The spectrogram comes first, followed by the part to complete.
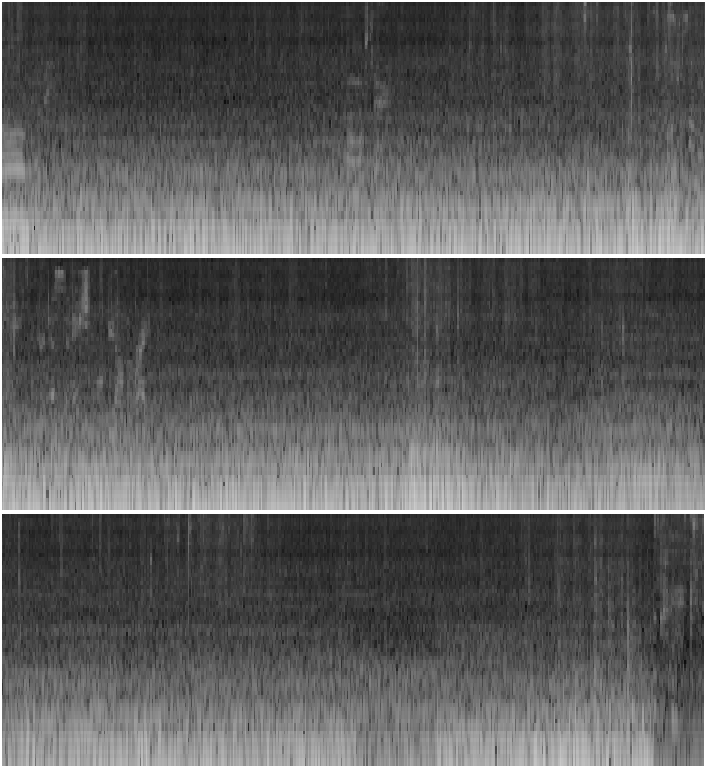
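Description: Car cabin noise while driving on an unpaved, snowy mountain road: a steady low rumble of engine and tyres that falls away shortly before the end.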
